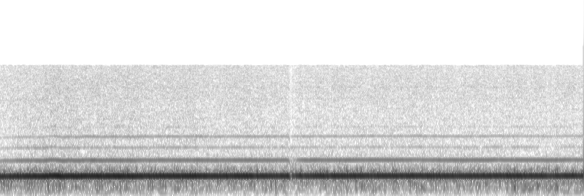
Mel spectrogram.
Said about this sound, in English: So breathe in. And just hum. Really empty the lungs, empty, empty. Breathe in, inhale. And hum one more time.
